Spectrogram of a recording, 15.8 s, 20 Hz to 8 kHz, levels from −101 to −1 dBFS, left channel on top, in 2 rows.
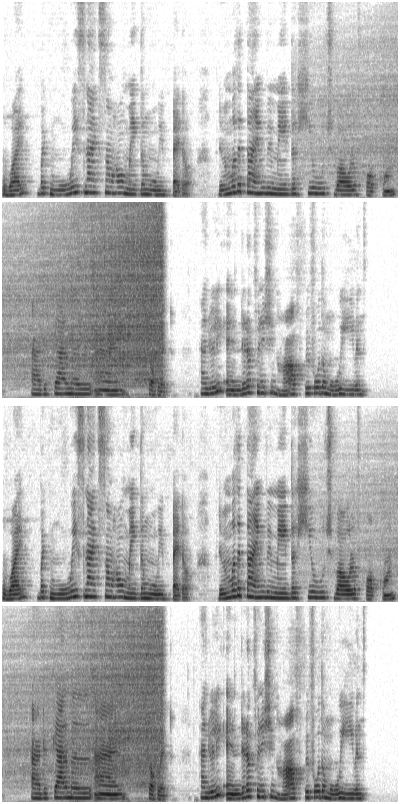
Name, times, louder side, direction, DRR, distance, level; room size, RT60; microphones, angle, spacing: voice 1, 0.0-3.8 4.3-7.9 8.5-10.4 10.8-11.2 11.9-15.2, right 5 dB, 55° right, 0.3 m, -23 dB
sound 1, 6.7-11.2, left 2 dB, 30° left, 1.4 m, -31 dB
3.2 x 2.2 x 2.7 m
head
